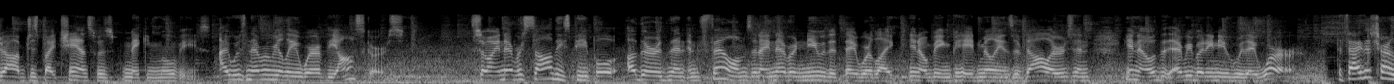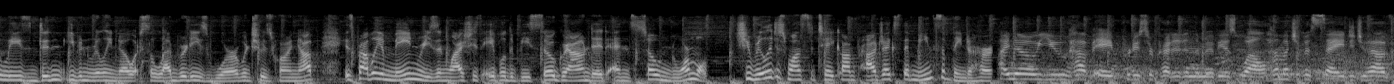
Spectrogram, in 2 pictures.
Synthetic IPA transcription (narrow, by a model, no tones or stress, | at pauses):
d͡ʒɑb̚d͡ʒʌsb̥aɪt͡ʃʰæ̃nswʌzmeɪkɪ̃ŋmuvḭz̥ʔaɪwʌznɛvə˞ɹɪlˠiɨwɛɹʌvðiɔskə̰˞z̥ | soʊaɪnɛvə˞sɔðiz̥pipl̩ˠʌðə˞ðɨ̃nɨ̃nfɪlˠmzɨ̃ñaɪnɛvə˞njʉðɨt̪̚ðeɪwə˞laɪkjɨñoʊbiɪ̃ŋpʰeɪd̚mɪlˠjɨ̃nzʌvdɔlˠə˞zɨ̃n | jɨnoʊðɨɾɛvɹibɑɾinjʉɦuðeɪwə˞ | ðɨfæk̚ðɨt̚t͡ʃʰɑɹlizdɪdⁿn̩tivɨ̃n̩ɹɪlˠinoʊwʌtsəlɛbɹɨɾizwə˞wɨ̃nʃiwʌzɡɹoʊɪ̃ŋʌpɨz̥pʰɹ̥ɑbəbliɨmẽɪ̃nɹizɨ̃nwaɪʃizḛɪbl̩ˠtɨbisoʊɡɹãʊ̃ndɪɾɨ̰̃nsoʊnɔɹml̩ˠ | ʃiɹɪlˠid͡ʒʌst̚wɑ̃ntstʰɨtʰeɪkn̩pʰɹ̥ɑd͡ʒɛk̚tsðɨt̚mĩnsʌ̃mθɪ̃ŋtɨə˞aɪnoʊjɨəvɨpʰɹ̥ɨdʉsə˞kʰɹ̥ɛɾɨɾɨ̃nðɨmʉviɨzwɛlˠɦaʊ̃mʌt͡ʃʌvʌseɪdɨd͡ʒɨːv̥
